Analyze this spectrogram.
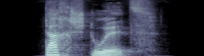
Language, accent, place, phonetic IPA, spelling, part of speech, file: German, Germany, Berlin, [ˈdaxʃtuːls], Dachstuhls, noun, De-Dachstuhls.ogg
- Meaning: genitive of Dachstuhl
